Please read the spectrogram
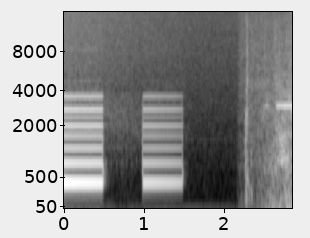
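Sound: answering machine beep tone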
